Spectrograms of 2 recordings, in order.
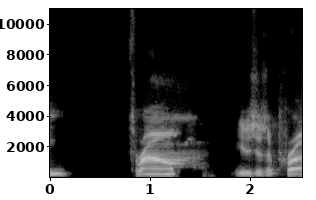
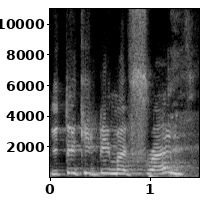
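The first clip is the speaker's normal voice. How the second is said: mock fan. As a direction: ask it like a starstruck fan, pitched up.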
